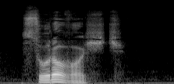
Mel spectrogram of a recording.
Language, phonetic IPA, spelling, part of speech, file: Polish, [suˈrɔvɔɕt͡ɕ], surowość, noun, Pl-surowość.ogg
